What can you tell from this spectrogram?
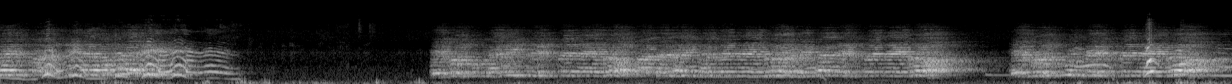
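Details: A Siberian husky, annoyed by loudspeakers, howls in long wavering tones. A quavering howl opens, then a short gap, then a sustained howl of about six seconds, then after a brief break another drawn-out howl that rises at the end.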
